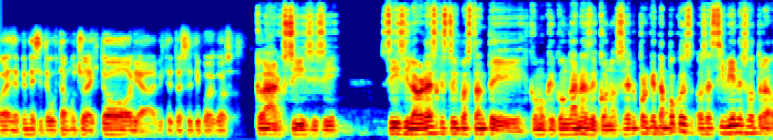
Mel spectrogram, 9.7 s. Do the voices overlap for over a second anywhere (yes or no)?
no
